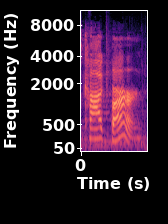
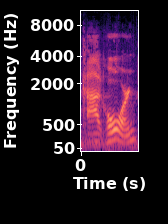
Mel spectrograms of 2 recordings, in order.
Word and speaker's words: Cogburn: His name is Cogburn, not Coghorn.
